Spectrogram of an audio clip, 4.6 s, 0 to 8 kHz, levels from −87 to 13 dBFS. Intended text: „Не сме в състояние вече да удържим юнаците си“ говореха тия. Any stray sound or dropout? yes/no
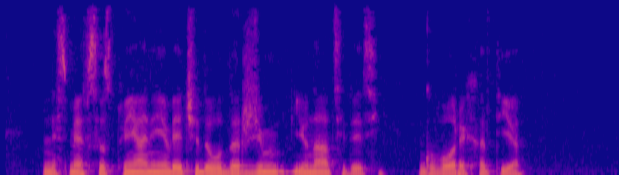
no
